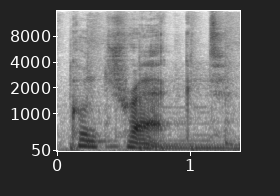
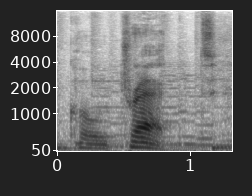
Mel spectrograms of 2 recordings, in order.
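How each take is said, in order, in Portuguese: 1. A tônica está na última sílaba. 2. A tônica está na última sílaba.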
